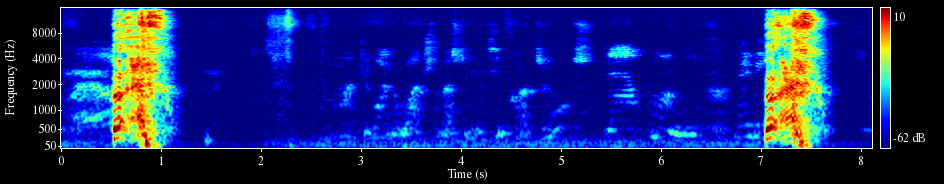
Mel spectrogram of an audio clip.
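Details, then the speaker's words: Sneezes deliberately induced with chili powder by a person marking nine years since adrenal cancer surgery. Two loud, explosive sneezes about six seconds apart, with quiet room sounds between; sneeze. "i'll always pick the flavor of the mask i'm gonna sneeze"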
